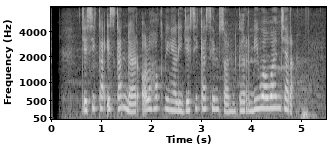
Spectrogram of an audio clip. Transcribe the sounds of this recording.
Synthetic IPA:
d͡ʒɛsikaʔiskandarɔ̰lɔɦɔk̚niŋalid͡ʒɛsikasimsɔnkɨrdiwawaɲt͡ʃaɾa̰

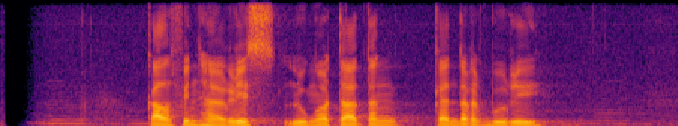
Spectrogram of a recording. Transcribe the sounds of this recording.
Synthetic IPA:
kalfɪnɦaɾɪsluŋɔd̥a̤t̪əŋkɛnt̪ərbuɾi

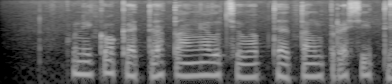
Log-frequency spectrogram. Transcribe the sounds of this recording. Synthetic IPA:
punikɔɡ̥ä̤d̪̥a̤ht̪aŋɛld̥ʒ̥a̤wap̚d̪̥ä̤t̪əŋpɾesid̪̥ɛ

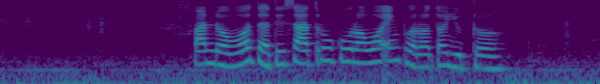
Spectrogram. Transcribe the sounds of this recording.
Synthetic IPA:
panɖɔwɔd̪̥ä̤d̪̥i̤sat̪ɾukuɾɔwɔɪŋb̥ɔ̤ɾɔt̪ɔjuɖ̥ɔ̤

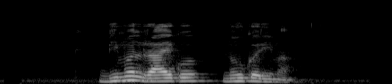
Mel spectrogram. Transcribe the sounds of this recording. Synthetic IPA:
bimʌlraekonʌwkʌɾima

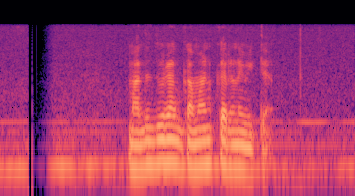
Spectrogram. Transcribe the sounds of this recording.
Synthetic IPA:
mad̪əd̪uɾakɡamankəɾɳəʋiʈə

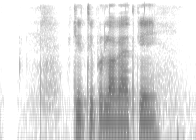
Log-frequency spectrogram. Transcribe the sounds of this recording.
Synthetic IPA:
kiɾt̪ipuɾlʌɡajet̪ɡej

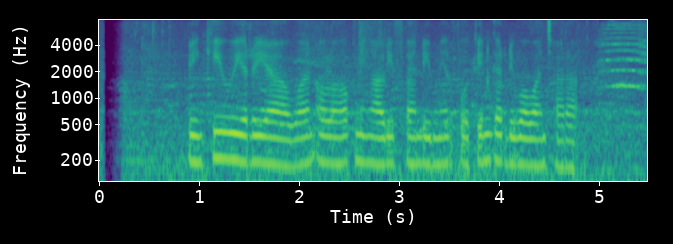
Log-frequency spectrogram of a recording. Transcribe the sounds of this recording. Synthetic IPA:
wiŋkiwiɾiawanʔɔlɔɦɔk̚niŋaliflandimɪrput̪ɪnkɨrdiwawaɲt͡ʃaɾa

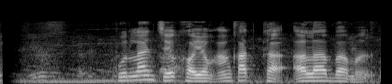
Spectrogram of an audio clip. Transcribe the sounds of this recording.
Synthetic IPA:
pʊnlaɲd͡ʒəkʰɔjɔŋaŋkat̪̚kaʔalabama̰

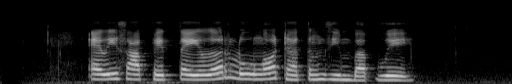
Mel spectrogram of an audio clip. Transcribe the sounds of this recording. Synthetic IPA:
ʔelisab̥ɛ̤t̪ːejlərluŋɔɖ̥ä̤t̪əŋzi̤mbap̚uwe

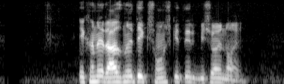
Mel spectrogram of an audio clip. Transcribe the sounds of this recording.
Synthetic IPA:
ekʰaneɾad͡ʑnojt̪ikʃɔŋskɾit̪iɾbiʃɔenɔe

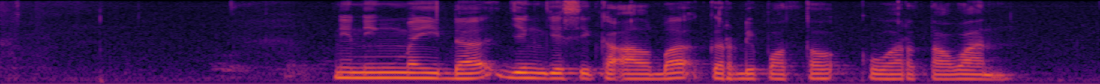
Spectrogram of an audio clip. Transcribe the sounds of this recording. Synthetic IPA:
niniŋmeidad͡ʒɨŋd͡ʒəsika̰ʔalbakɨrdipɔt̪ɔkuwart̪awan

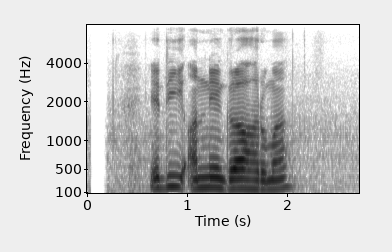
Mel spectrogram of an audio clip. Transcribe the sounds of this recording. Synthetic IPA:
jed̪iʌ̰njʌɡrʌɦɦʌɾuma

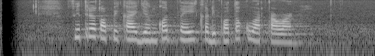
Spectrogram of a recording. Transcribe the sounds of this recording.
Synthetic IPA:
fit̪ɾiot̪ɔpikad͡ʒəŋkɔt̪̚pleikərdipɔt̪ɔkuwart̪awan

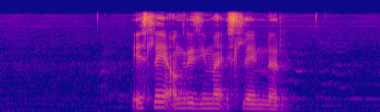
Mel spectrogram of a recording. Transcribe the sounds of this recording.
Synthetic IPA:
eslajʔʌ̰ŋred͡zimaʔisleɳɖʌr

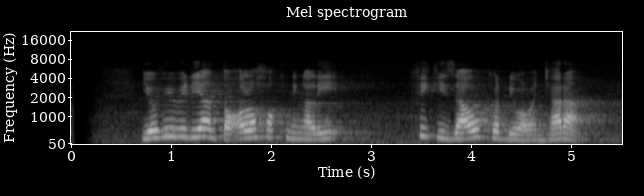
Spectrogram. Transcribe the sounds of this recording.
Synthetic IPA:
jɔfiwidiant̪ɔːlɔɦɔkniŋali | fikizaukɨrdiwawaɲt͡ʃaɾa

